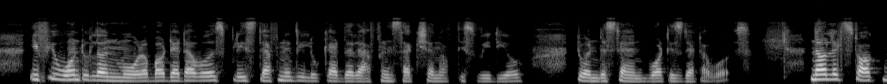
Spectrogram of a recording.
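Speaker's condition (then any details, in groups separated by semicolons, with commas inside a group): No condition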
